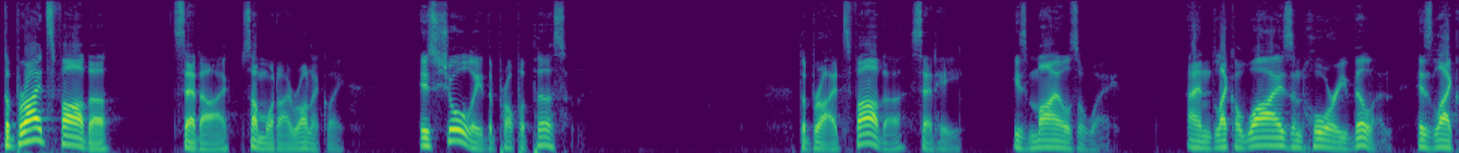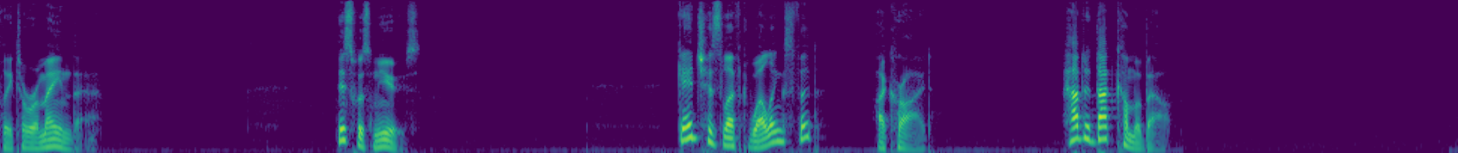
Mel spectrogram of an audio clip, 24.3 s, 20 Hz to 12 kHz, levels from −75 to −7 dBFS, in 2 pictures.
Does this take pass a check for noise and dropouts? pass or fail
pass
